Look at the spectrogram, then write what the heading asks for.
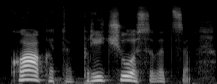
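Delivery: ordinary delivery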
